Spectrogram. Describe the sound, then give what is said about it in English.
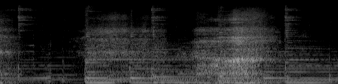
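A long, deep human breath, a sustained breathy rush lasting about two seconds and growing slightly louder, over a steady low hum. “Take a deep breath.”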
